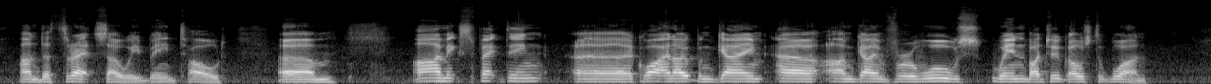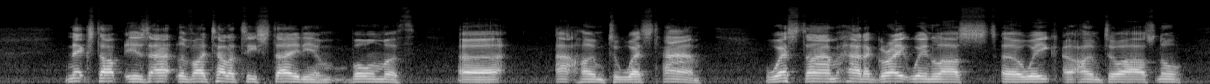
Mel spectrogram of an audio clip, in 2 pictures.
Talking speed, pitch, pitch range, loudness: 130 wpm, 125 Hz, 115-135 Hz, -15 LUFS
